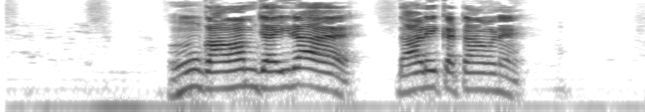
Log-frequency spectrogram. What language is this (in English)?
Sansi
